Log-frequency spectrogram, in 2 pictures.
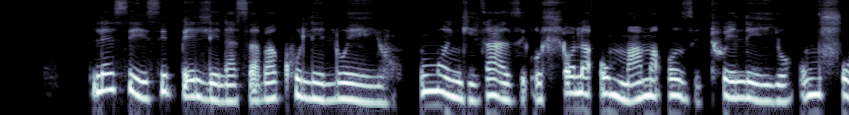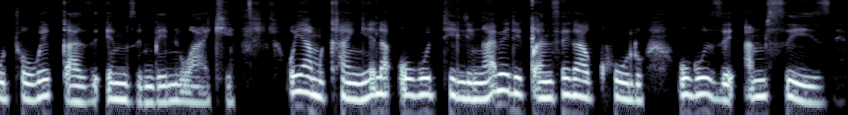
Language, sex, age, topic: North Ndebele, female, 25-35, health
